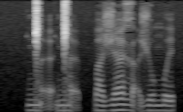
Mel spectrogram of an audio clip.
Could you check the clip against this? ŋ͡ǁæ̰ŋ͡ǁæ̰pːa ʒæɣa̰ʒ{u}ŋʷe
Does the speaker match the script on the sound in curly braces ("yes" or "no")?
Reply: no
